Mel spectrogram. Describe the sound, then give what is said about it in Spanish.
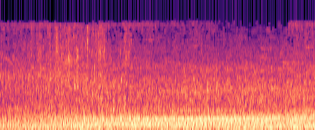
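A ship arriving at a port gives off a steady, low engine drone mixed with broad rushing noise. The sound stays even and continuous throughout, with no voices. “semana siguiente el barco arriba a otro puerto.”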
